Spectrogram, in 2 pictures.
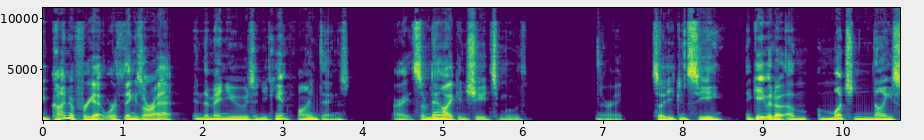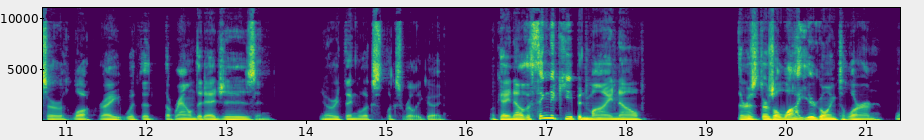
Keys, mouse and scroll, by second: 1.9-2.3 middle drag, 7.6 middle drag, 8.6-9.1 middle drag, 9.7-10.5 middle drag, 11.3-12.1 middle drag, 12.5-13.4 middle drag, 13.7-15.0 middle drag, 16.0-18.8 ctrl+z, 20.9 middle drag.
